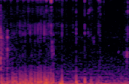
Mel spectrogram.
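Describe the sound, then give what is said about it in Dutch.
Crunchy bites and wet chewing on pizza, a soft irregular run of crackly mouth sounds with no talking, fairly quiet throughout. “Ik ga nog een stukje eten en dan uh, ga ik stoppen.”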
